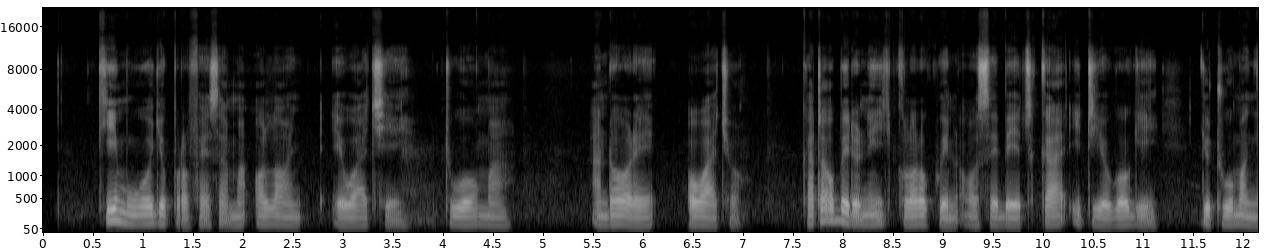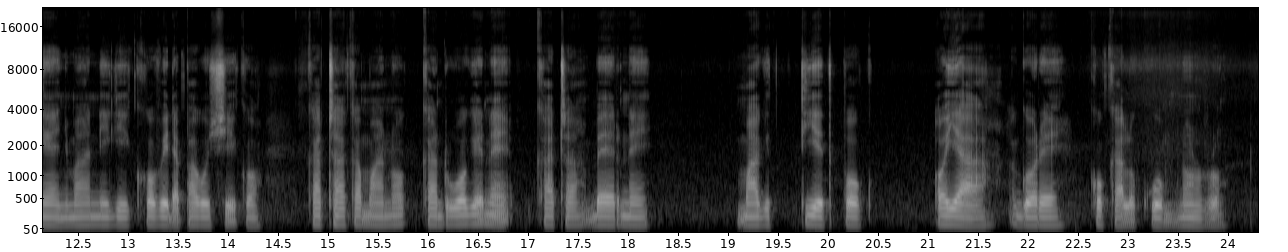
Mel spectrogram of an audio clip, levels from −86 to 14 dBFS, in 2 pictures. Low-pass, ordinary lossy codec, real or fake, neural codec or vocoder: none; none; real; none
